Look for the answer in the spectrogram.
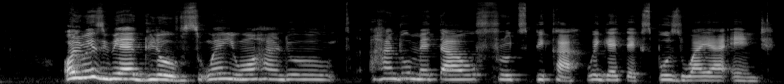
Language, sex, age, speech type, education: Nigerian Pidgin, female, 15-29, spontaneous, tertiary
